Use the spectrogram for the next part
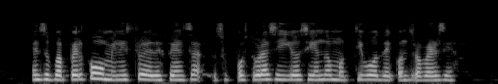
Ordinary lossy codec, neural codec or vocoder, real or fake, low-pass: Opus, 24 kbps; none; real; 7.2 kHz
